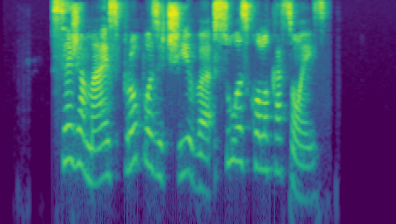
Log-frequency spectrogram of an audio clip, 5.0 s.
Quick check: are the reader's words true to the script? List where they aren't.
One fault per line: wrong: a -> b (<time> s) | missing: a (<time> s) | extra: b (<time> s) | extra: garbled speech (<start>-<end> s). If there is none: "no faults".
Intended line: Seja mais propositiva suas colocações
no faults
